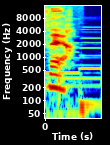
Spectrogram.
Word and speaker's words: vers: Par ailleurs, on ne prononce pas le S dans vers.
